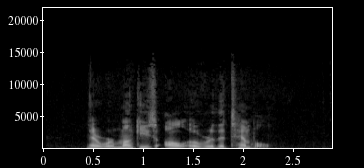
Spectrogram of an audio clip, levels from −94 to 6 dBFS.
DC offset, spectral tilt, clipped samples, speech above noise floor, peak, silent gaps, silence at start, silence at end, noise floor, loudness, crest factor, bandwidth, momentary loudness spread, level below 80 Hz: under 0.1%; -5.5 dB/octave; under 0.1%; 42 dB; -16 dBFS; none; 0.45 s; 0.65 s; -78 dBFS; -37 LUFS; 24 dB; 14 kHz; 8 LU; -70 dBFS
